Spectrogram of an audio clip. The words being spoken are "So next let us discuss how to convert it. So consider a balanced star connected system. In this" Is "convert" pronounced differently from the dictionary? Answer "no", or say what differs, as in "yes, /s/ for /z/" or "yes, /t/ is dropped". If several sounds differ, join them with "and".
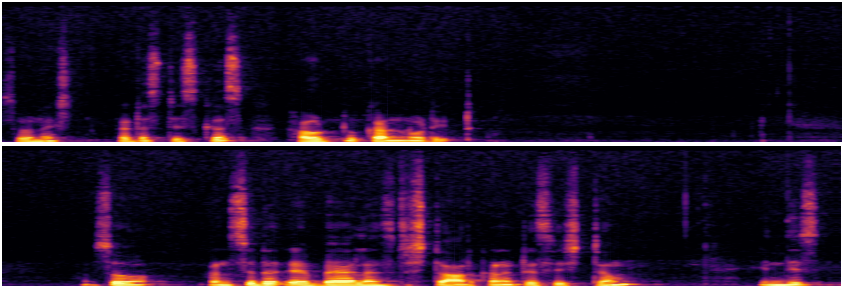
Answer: yes, /v/ is dropped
